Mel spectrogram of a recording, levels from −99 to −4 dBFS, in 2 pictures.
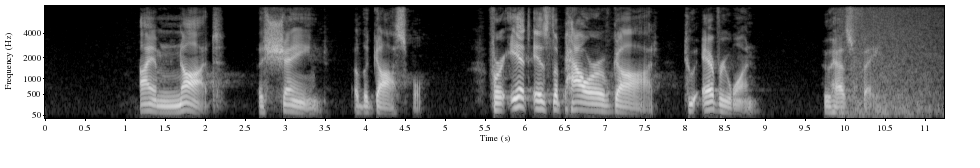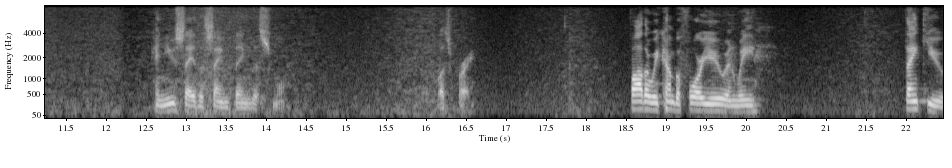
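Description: From 9.9 to 12.21 s, background noise jumps by about 20 dB and comes through with less reduction at first before sinking over 2.31 s, by about 12 dB: the noise suppressor is catching up to the new level. Between 16.16 and 16.6 s, parts of the speech sound swallowed, dipping by up to about 9 dB over around a tenth of a second in total, because the noise suppressor cut speech it took for noise.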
